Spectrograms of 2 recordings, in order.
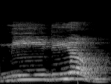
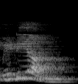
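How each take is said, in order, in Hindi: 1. पहला स्वर लंबा है और उस पर ज़ोर है। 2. पहला स्वर छोटा है और हल्का है। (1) "You emphasize the word me" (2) "बड़ी नहीं रहेगी बाबा, छोटी रहेगी"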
